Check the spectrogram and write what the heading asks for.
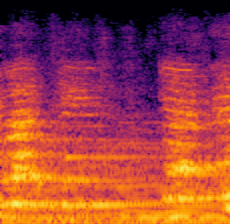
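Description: A children's vocal ensemble singing a song together, with piano accompaniment.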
